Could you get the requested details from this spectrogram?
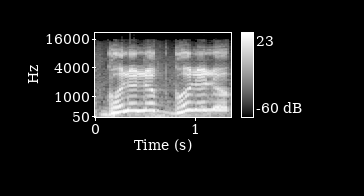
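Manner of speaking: phone ring noise. Pretend. Phone ringing imitation.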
